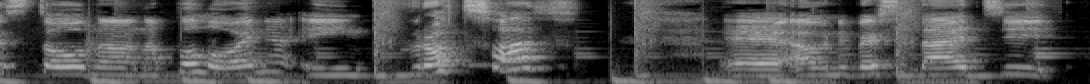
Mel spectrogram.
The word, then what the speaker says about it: Wrocław: É, em português é chamado de Breslávia, é um nome que vem tem origem alemã, mas a, em polonês é Vro, é, se escreve Wrocław com W e se lê Wrocław.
